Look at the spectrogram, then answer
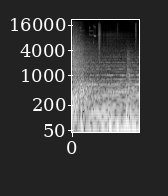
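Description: A gunshot in Metal Gear Solid 2: Substance smashes a security camera, a dense crashing burst of game sound effects with sharp impacts over a loud, continuous wash.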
